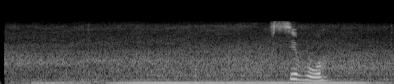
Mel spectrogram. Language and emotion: Russian, neutral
